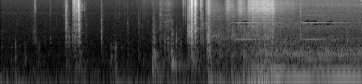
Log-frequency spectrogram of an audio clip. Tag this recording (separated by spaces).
car engine start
